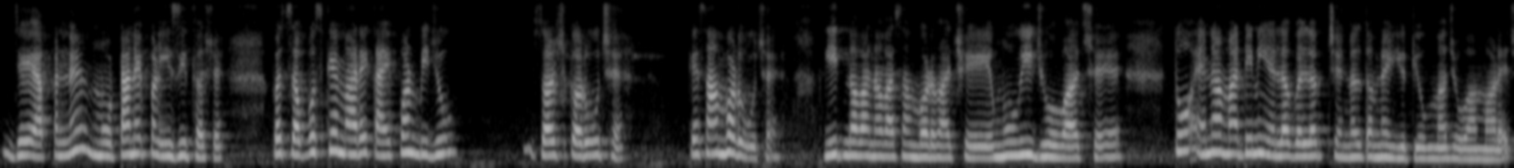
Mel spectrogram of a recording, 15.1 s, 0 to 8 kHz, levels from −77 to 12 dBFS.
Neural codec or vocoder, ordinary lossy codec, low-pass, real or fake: codec, 16 kHz, 2 kbps, FunCodec, trained on Chinese and English, 25 frames a second; none; 7.2 kHz; fake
